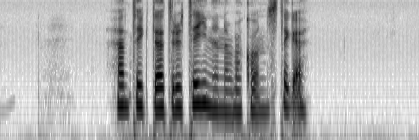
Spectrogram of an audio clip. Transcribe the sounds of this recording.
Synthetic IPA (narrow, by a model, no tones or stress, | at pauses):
hant̪ʰʏkt̪əat̪ɾɵt̪ʰiːnəɳavaɾkʰɔnst̪ɪɡa̰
